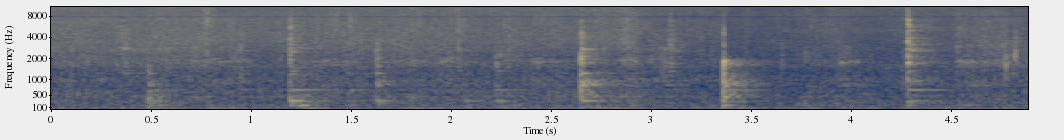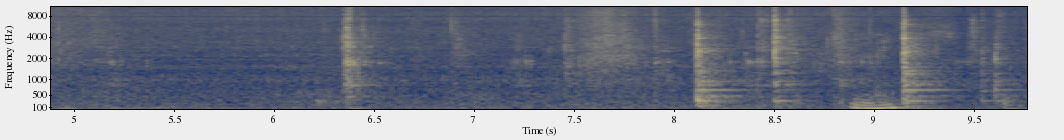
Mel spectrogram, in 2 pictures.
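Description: Lentils are stirred in a frying pan over a constant sizzle, with a spoon scraping and clacking in irregular strokes, several sharper knocks standing out near and clear.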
